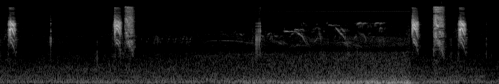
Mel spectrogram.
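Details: Short shrill chirps from a female double-collared seedeater, used to excite competition males, given singly and in quick pairs, with faint thin whistles of other birds in the middle.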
